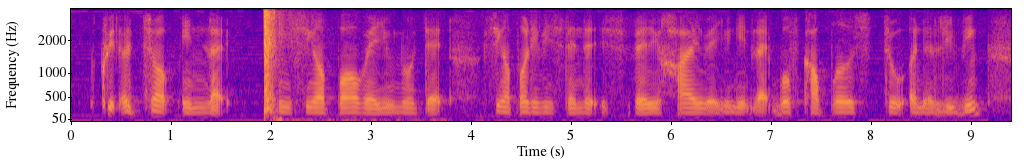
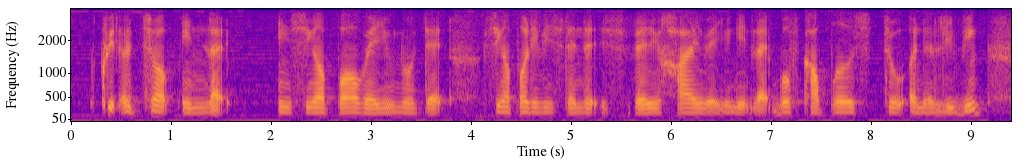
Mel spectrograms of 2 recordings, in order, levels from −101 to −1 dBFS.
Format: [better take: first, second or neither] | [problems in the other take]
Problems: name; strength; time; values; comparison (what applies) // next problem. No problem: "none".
second | background sound (Gunshot, gunfire); 5 dB above the speech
